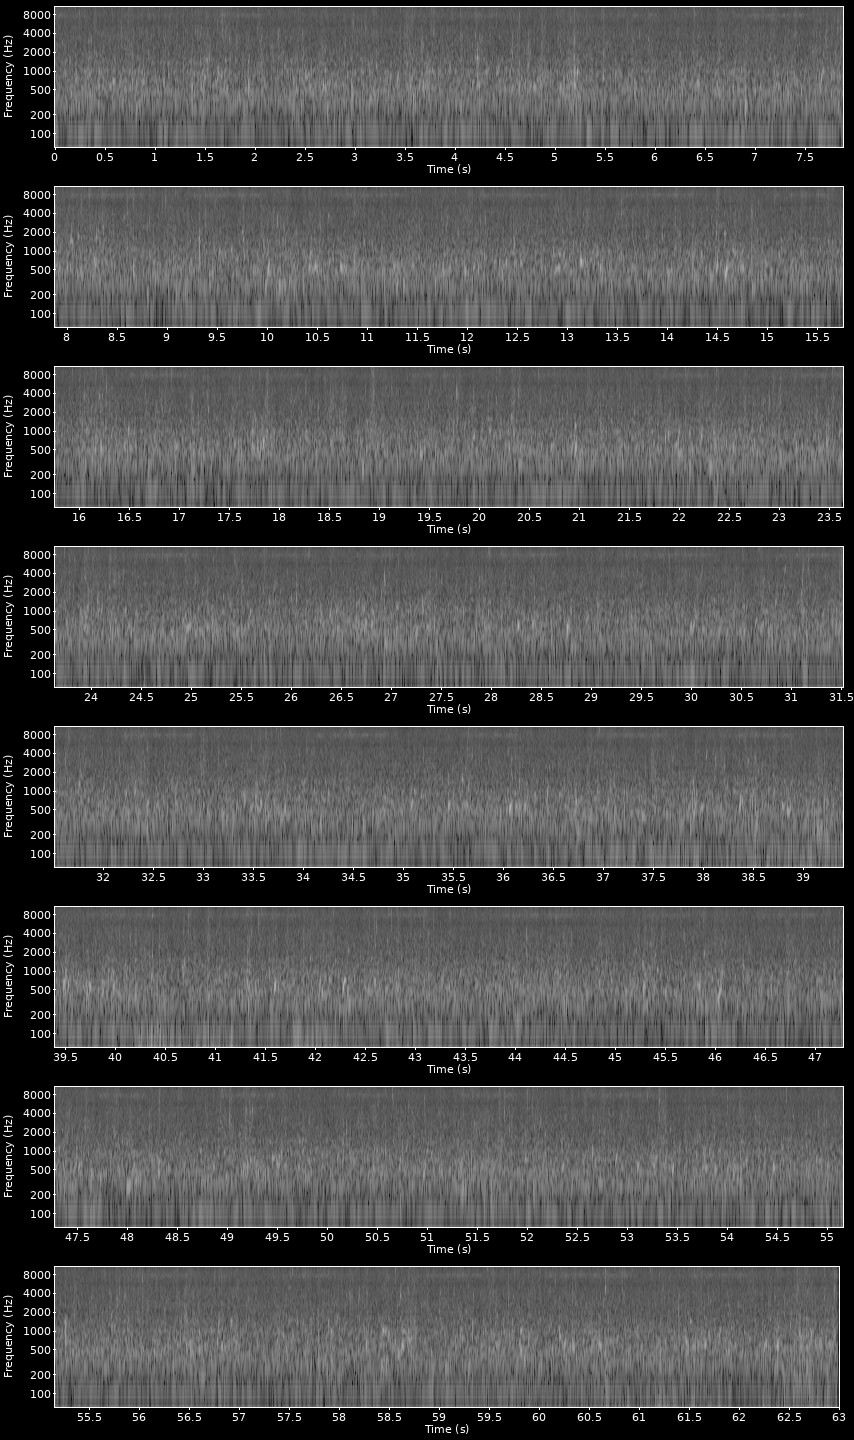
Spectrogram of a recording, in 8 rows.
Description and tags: Costa Rica 2 Stream with Insects
ambiance, central-america, costa-rica, field-recording, insects, nature, stream, summer, waterfall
